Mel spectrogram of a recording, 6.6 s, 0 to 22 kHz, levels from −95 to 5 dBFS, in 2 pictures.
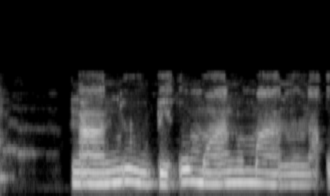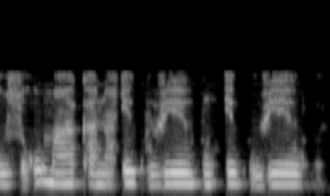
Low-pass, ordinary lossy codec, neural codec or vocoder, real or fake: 5.4 kHz; none; codec, 16 kHz, 16 kbps, FunCodec, trained on LibriTTS, 50 frames a second; fake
